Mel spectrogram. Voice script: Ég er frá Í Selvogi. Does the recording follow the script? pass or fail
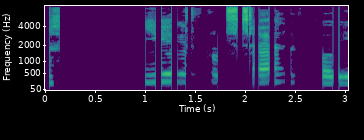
pass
